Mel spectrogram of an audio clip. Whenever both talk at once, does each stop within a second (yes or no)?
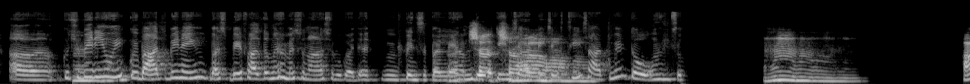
no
